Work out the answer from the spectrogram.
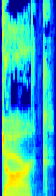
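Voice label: "dark", English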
